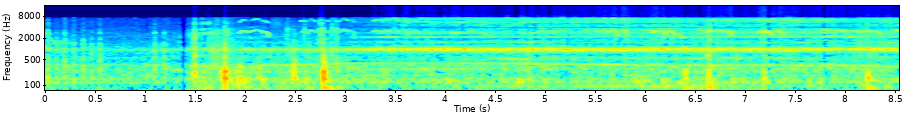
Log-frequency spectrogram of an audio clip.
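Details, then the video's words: Common kestrel chicks, three weeks old, fed at the nest in Théding, France, on 8 June 2021, give thin, wavering, high-pitched begging whines in scattered bursts over a steady background hum, with a few clicks and knocks. "Repas, les fauconneaux ont 3 semaines"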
